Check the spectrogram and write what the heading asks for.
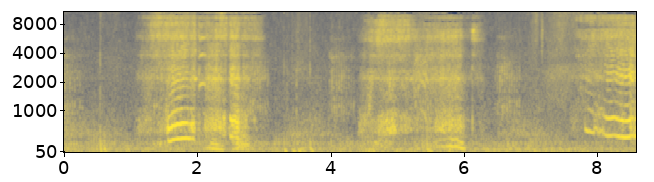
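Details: Sleeping cat snoring loudly: rattling breaths in a slow, regular rhythm with squeaky, whistling nasal tones, about three breaths heard.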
